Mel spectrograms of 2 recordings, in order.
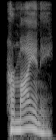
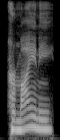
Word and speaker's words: Hermione: to her own chest this time and said, "Hermayan." The boy's tongues stumbled over the foreign name, and she almost smiled. It took a few more repetitions from them before they could say her name correctly. "Hermione," Harry murmured next to her, causing her to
